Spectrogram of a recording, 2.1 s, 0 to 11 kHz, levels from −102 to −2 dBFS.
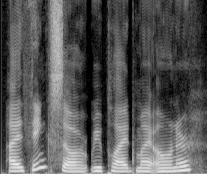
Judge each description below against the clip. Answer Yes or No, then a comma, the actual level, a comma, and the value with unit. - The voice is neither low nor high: No, high, 235 Hz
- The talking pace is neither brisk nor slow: Yes, average, 175 wpm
